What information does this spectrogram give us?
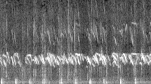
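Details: Young chicks peeping, a call given when hungry or seeking attention: a dense, continuous chorus of high, rapid cheeps, with soft low thumps repeating about every third of a second underneath.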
